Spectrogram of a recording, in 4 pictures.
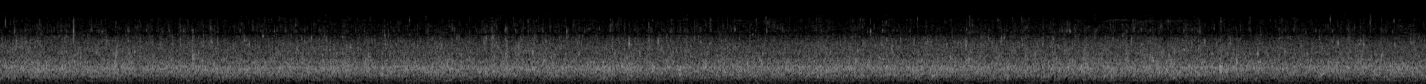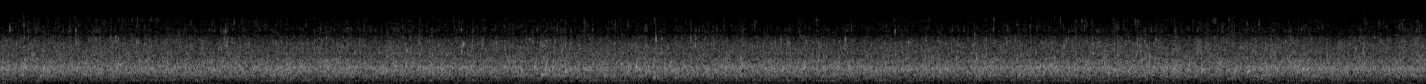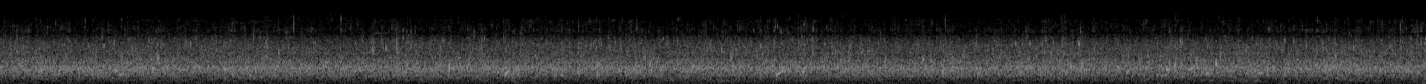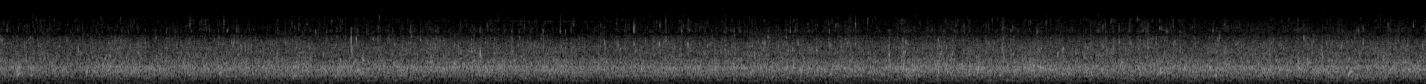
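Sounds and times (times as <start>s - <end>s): stream of running water: 0.0s - 57.0s.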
